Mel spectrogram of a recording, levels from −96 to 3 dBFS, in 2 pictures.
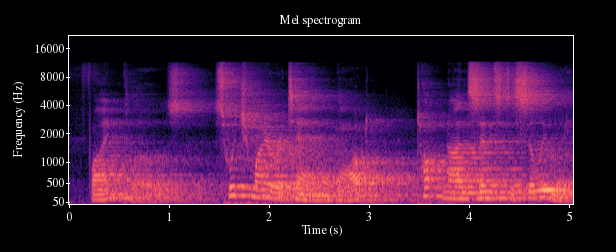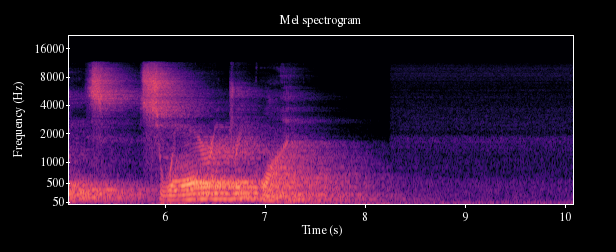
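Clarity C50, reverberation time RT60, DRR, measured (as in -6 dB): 1.5 dB, 2.1 s, 0.5 dB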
